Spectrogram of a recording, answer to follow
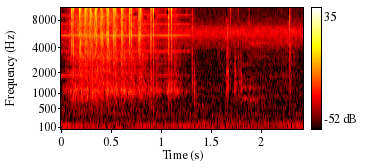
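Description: Socket ratchet clicking rapidly for about the first second, backing out an engine-bay bolt, then a few faint ticks.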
